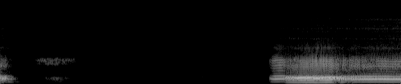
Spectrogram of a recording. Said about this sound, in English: You hear that? That's … snoring.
